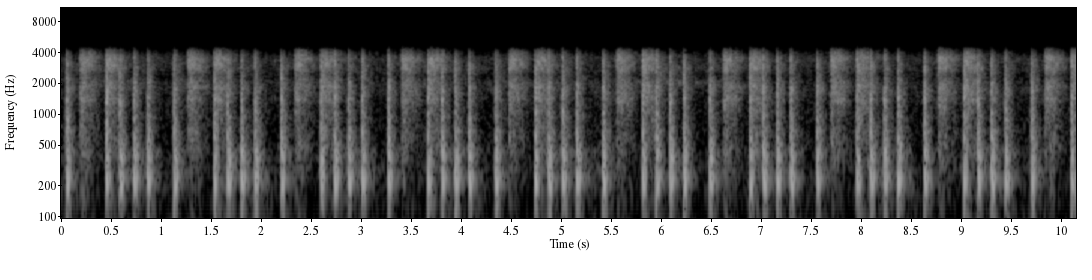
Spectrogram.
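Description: A simple two-channel electronic drum pattern: an Arduino step sequencer in drum mode triggers a bass drum voice on a homebuilt Midwest Analog Products synth and a snare-like hit on a Sound Lab synth. The result is a fast, steady beat of short analog drum hits.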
